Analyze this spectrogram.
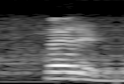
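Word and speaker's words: farad: फैरेड बोल सकते हैं, ठीक है ना? इसको बोलते जैसे ज्यादातर बोलते हैं फैरेड, फराड भी आप बोल सकते हैं, ठीक है? अपना अपना प्रोनाउंसिएशन है, ठीक है ना?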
